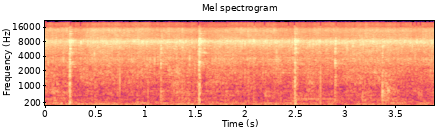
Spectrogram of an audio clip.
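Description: Chopped onions go into a pan of half-fried, sizzling garlic, with a steady frying hiss and a few sharp stirring clacks, close and fairly quiet, no voices.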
